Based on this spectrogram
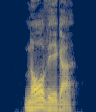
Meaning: Norwegian (male or of unspecified gender) (native or inhabitant of Norway)
- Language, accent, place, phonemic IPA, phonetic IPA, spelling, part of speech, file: German, Germany, Berlin, /ˈnɔʁveːɡəʁ/, [ˈnɔʁveːɡɐ], Norweger, noun, De-Norweger.ogg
